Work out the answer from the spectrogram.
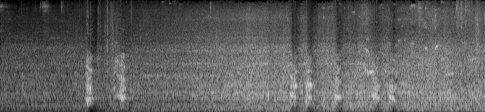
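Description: Electric locomotive and freight wagons approaching and passing, their running noise growing steadily louder. A dog barks sharply twice about two seconds in and several more times later, over the train.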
